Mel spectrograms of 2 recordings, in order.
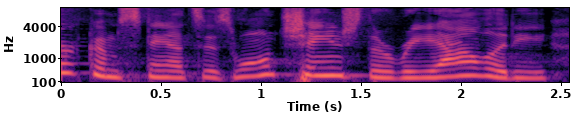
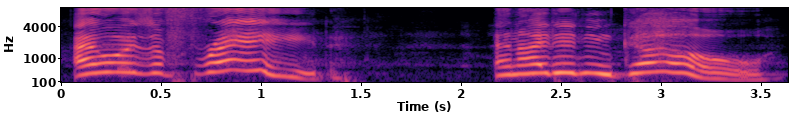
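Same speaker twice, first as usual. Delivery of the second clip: higher, louder, slow stressed words; emphatic confession; 6 semitones higher, 7 dB louder, slower than usual. Real, not acted. Preacher confessing her fear to congregation, slow and emphatic. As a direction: drive home the confession.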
